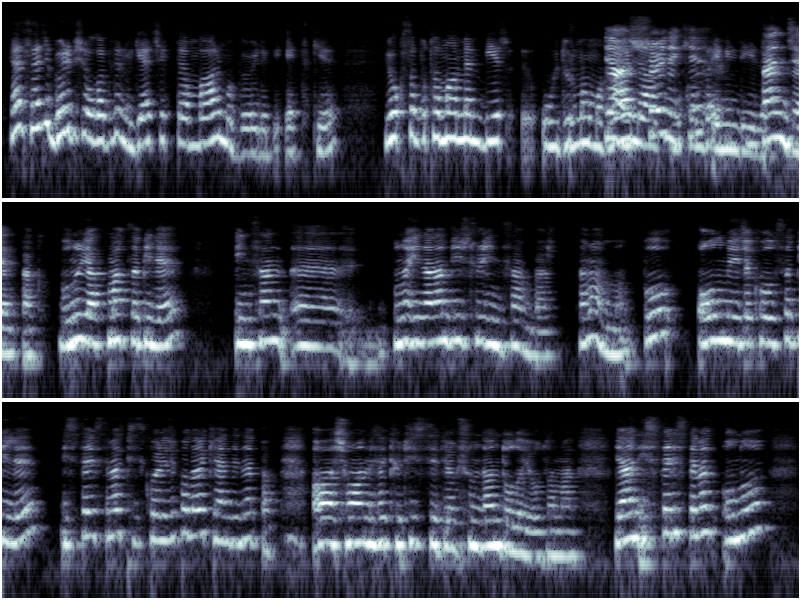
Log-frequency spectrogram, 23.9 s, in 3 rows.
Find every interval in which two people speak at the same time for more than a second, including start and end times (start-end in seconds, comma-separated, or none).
6.0-7.7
